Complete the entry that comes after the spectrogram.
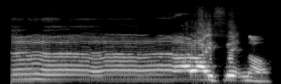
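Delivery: slow, drawn-out mocking parody of the troll. Parroting the troll back at him in a slow mocking drawl. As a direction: drag it out like you're making fun of him. Mimicking the troll's own words.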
